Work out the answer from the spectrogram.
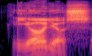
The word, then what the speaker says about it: criollos: Em português, em espanhol se fala criollos, né? Tem uma pronúncia em que esse duplo L aí, ele tem um som quase que de LH, eu não falo bem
